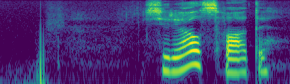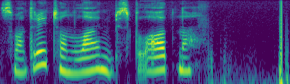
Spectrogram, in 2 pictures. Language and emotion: Russian, sad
